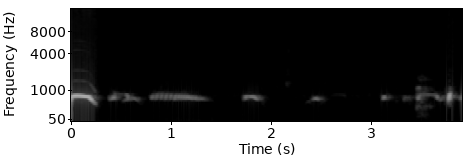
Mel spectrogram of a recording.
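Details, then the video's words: Spotted dove song used to lure wild doves to fight a decoy. One strong arched coo opens, followed by softer, broken cooing fragments fading in and out, ending with a brief louder note. "tiếng cu gáy thúc Đấu bổi rất rát, trị những con chim cu gáy bổi bể rừng lẹ về cội đấu với mồi"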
